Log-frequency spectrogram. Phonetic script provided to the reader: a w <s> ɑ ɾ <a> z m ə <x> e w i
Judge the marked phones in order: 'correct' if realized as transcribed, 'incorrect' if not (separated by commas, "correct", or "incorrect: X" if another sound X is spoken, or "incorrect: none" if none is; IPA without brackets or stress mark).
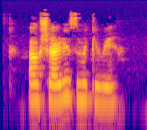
incorrect: ʃ, incorrect: i, incorrect: k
